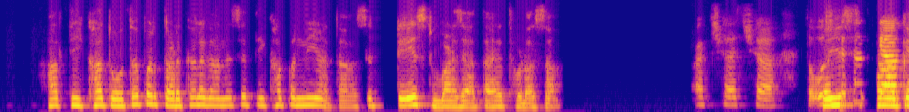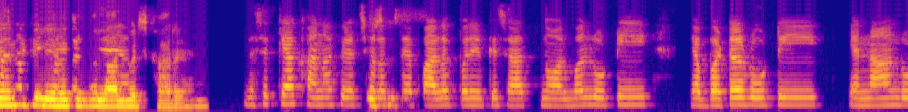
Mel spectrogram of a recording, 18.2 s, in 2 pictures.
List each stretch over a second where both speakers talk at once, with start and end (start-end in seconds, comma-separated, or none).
8.2-10.4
